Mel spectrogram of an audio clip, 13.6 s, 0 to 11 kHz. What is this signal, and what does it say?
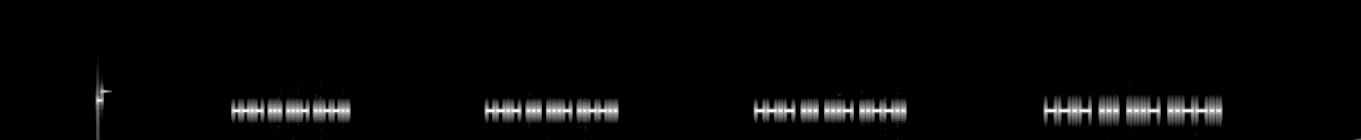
Morse code, heard as a keyed tone, about 43 wpm, 700 Hz. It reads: QSV? QSV? QSV? QSV?
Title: Speed-Racing Q-Codes - 35wpm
